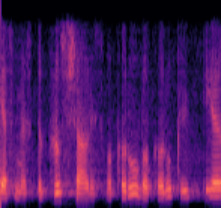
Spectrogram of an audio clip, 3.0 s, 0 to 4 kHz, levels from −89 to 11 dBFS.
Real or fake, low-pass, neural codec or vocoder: fake; 3.6 kHz; codec, 24 kHz, 0.9 kbps, WavTokenizer, medium speech release version 2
